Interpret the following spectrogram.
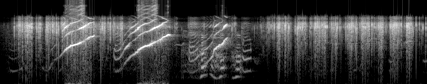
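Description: Guinea pig wheeking: a run of sharp rising squeals, several in quick succession, strongest in the first half. A dense crackling rustle fills the second half.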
